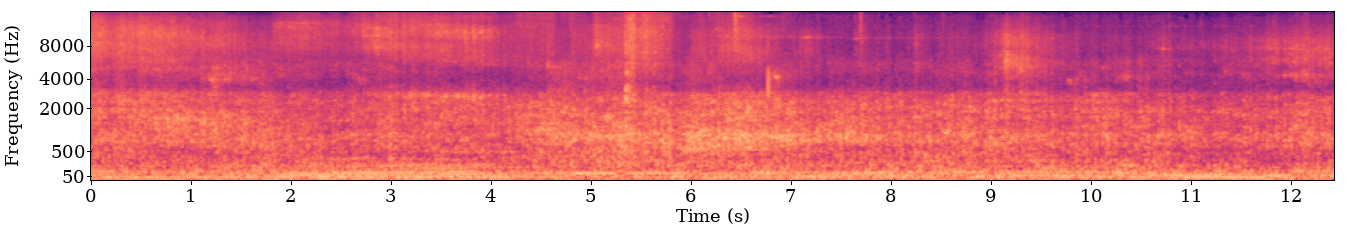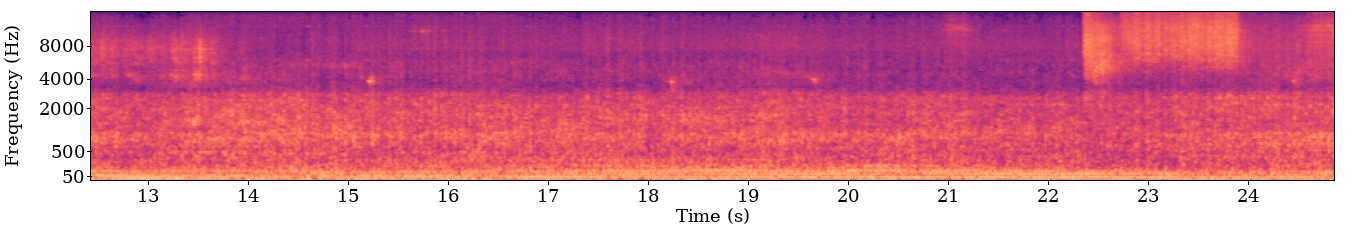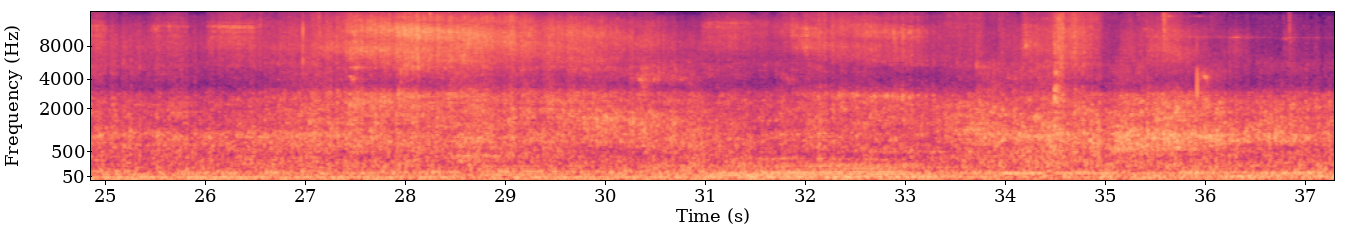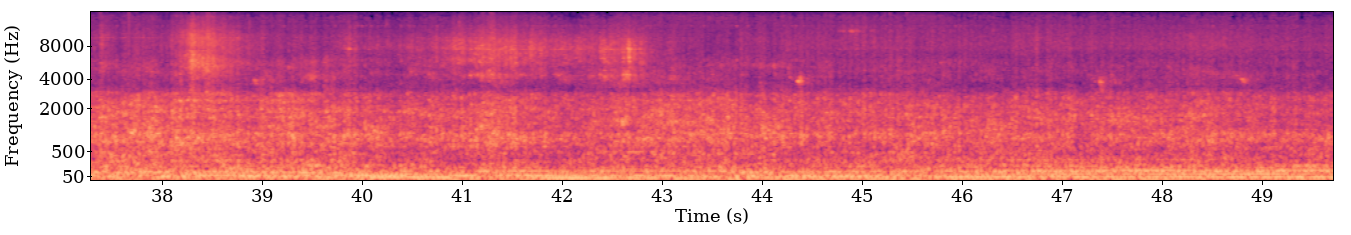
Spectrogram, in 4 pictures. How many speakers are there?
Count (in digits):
0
